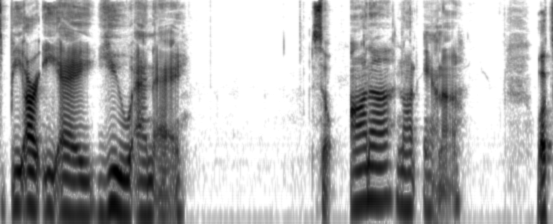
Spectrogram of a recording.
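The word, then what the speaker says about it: Breauna: that it can't be simple it's b-r-e-a-u-n-a so Anna not Anna what's like my daughter's name it's Adriana not Adriana even though it's spelled a d-r-i-a-n-n-a Yeah Anna Anna not Anna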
